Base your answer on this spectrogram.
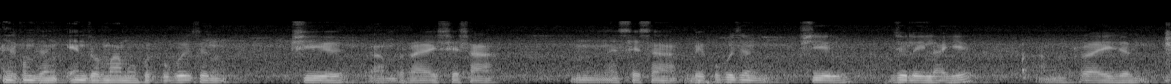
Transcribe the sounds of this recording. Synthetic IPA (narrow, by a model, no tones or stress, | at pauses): eɾkʰɔmzɯŋenzɔɾmamɯkʰɯɾkʰubɯzɯŋ | pʰiɯ | a̰mpɾajsesa | sesabekʰubɯzɯŋ | pʰiɯ | zɯlɯjlajɯ | a̰mpʰɾajzɯŋ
